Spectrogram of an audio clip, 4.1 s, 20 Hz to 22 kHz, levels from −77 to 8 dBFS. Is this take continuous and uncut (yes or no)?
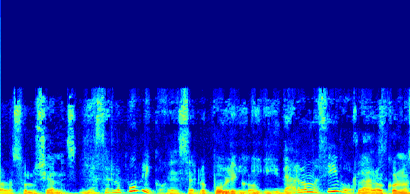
yes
